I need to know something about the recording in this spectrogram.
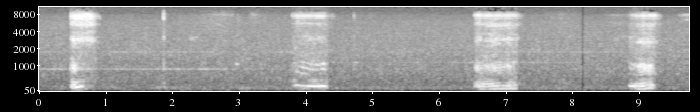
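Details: Domestic cat sleeping on its back, snoring in four broad rasping breaths spaced about two to three seconds apart, each lasting under a second, in a quiet room.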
